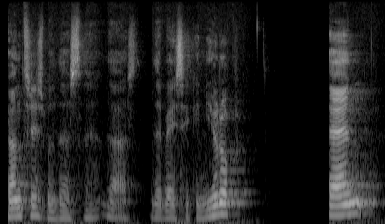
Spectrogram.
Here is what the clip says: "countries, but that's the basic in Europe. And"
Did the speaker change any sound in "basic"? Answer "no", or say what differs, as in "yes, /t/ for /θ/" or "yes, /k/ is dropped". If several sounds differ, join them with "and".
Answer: no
